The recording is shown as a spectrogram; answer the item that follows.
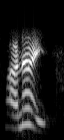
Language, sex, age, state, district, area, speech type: Bodo, female, 30-45, Assam, Baksa, rural, conversation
